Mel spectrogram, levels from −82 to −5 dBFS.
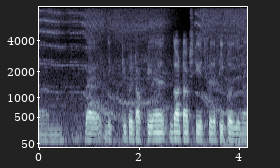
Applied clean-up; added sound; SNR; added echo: none; Drill; 18 dB; none.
